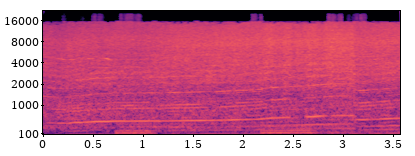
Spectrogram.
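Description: An F1 car braking hard into a corner in the racing game F1 Championship Season, its engine whine sliding down in pitch through the downshifts and then revving up again, loud and close.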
